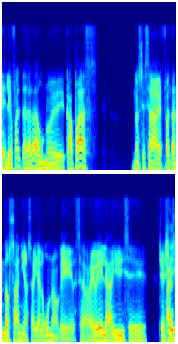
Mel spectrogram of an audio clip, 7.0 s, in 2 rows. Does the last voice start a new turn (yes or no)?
yes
